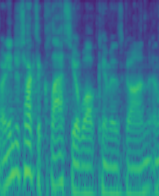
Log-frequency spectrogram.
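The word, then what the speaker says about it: Klaasje: Classia is pronounced Classia.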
